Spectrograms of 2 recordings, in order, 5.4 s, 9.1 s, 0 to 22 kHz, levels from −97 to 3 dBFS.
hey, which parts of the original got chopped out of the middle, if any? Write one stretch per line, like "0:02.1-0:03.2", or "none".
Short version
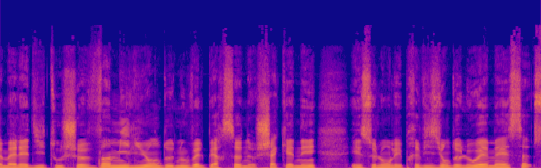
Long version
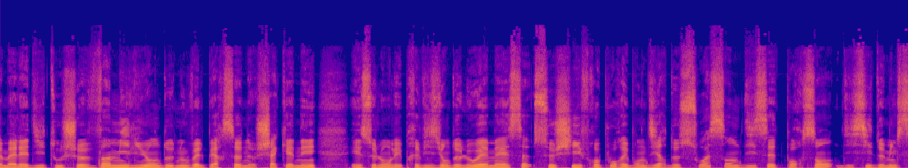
none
